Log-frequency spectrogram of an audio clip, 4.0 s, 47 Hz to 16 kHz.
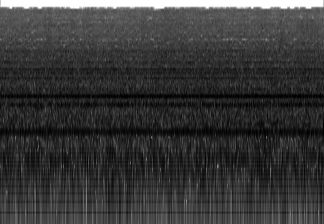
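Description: Steady hum and hiss of a powered-up Okamoto IGM-15NC CNC internal grinder, with several steady tones and no change in level. No separate sound of the axis movement stands out.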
